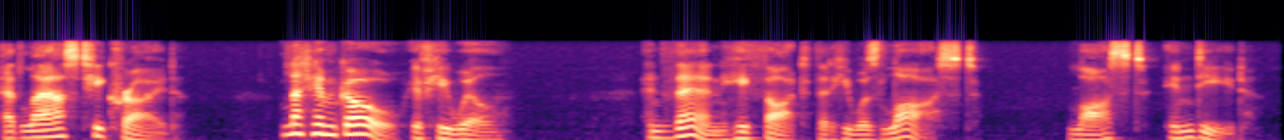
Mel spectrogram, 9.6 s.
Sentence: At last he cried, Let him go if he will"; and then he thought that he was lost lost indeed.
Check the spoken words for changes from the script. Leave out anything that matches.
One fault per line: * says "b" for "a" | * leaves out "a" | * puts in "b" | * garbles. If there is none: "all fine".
all fine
